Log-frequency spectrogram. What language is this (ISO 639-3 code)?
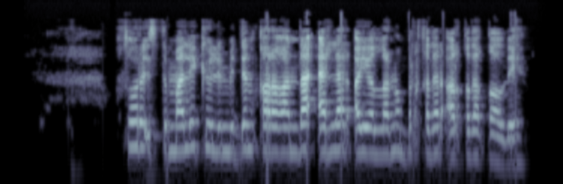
uig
